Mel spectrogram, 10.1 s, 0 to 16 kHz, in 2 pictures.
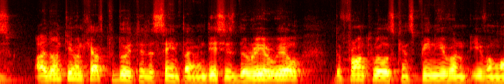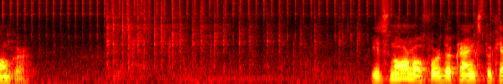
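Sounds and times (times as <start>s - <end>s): bicycle hub ticking: 4.9s - 10.0s.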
